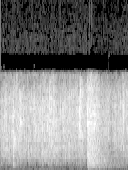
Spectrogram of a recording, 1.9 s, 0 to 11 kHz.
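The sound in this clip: An egg sizzles as it fries in a pan, from a 1987 anti-drug public service ad. A steady, crackling hiss runs throughout, with a brief louder flare partway through, and no voices.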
